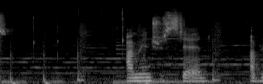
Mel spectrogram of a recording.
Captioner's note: fingers snapping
